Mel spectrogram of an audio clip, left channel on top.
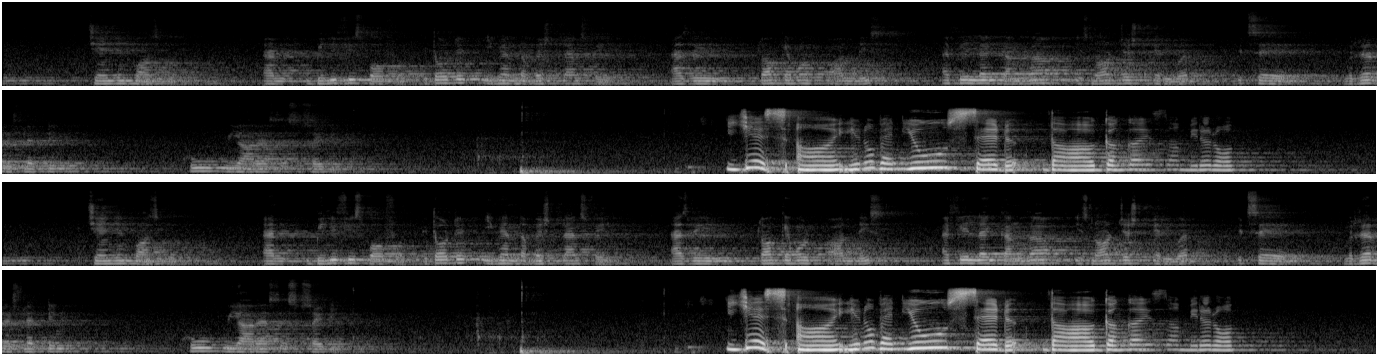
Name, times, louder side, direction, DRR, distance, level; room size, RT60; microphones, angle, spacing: voice 1, 0.9-1.8 2.6-6.1 6.7-7.2 7.6-8.8 9.4-11.9 12.4-12.9 13.4-14.4 15.5-17.1 18.5-18.6 18.9-19.2, right 1 dB, 35° right, 3 dB, 1.3 m, -31 dB
voice 2, 20.6-26.1, right 2 dB, 15° right, 15 dB, 0.5 m, -15 dB
26.0 x 17.0 x 7.7 m, 2.8 s
head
